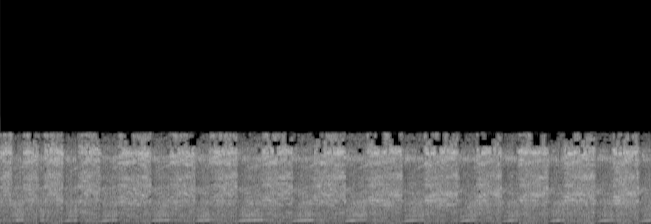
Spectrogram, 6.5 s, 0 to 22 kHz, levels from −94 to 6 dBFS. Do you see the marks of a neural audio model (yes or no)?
no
